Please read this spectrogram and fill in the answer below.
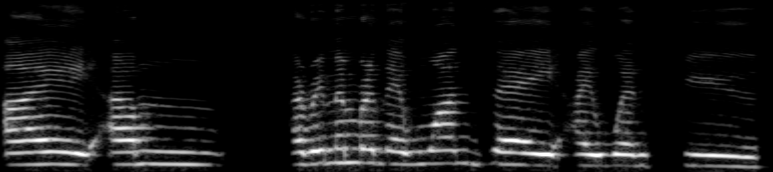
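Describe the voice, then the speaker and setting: Argentine actress as interview guest, native Spanish speaker, higher female voice, halting conversational English. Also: little pitch movement, a little mellow, low-quality recording. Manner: hesitant non-native English, repeats words.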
